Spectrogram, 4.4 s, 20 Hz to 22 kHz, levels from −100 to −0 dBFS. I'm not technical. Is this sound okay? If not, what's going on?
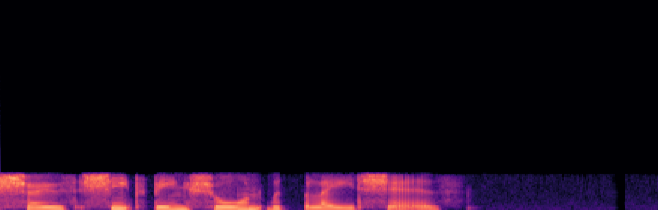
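No. There are two brief dropouts from packet loss with pitch repetition. At 2.03 s, a tiny gap is patched by repeating the last bit of voice, heard as a short buzzy hold. From 4.09 to 4.17 s, a longer gap fades toward silence.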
